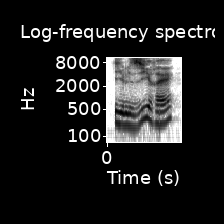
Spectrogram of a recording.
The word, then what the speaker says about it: ils iraient: Okay, so remember, make the liaison as well. You get this S and then the vowel after. So, ils iraient. And then if you look carefully, you get A-I-E-N-T. Okay? But then phonetically, it goes like E. Okay? So, technically, these form and these forms here are pronounced the same way.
